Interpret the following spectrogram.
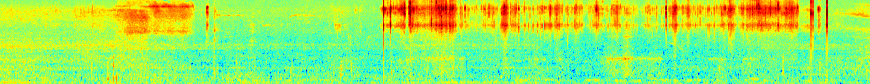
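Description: Quiet room tone with a faint steady low hum. From about halfway through, light rustling and small ticks, as of footsteps and a hand-held camera being moved.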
